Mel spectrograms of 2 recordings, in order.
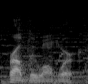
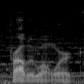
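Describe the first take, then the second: No difference in how they are said.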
